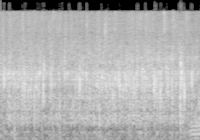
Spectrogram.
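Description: Salted fish heads frying in a hot wok, a loud, dense crackling sizzle with spitting pops running steadily up close.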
